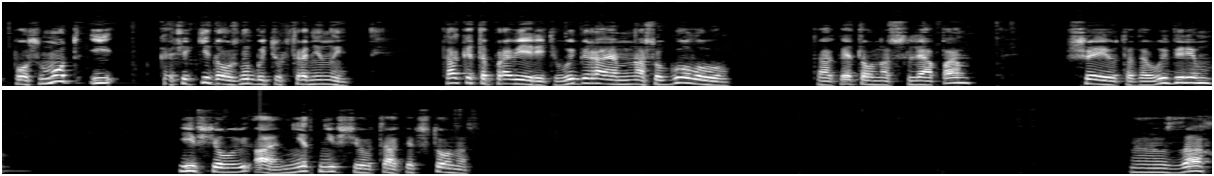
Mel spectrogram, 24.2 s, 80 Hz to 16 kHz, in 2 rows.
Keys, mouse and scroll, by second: 1.4 KP_3, 2.5 shift+middle click, 5.7 click, 6.9 r, 10.1 click, 11.1 r, 15.5 r, 18.0 middle click, 20.2 click, 22.5-24.2 drag.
